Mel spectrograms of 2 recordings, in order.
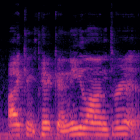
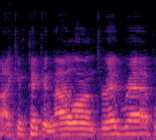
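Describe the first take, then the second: First: "nylon" said as "nee-lon"; "nylon" slipped out as "nee-lon"; slip of the tongue. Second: "nylon" said properly as "NY-lon"; corrected pronunciation. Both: Real, not acted. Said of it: "uh, sorry".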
